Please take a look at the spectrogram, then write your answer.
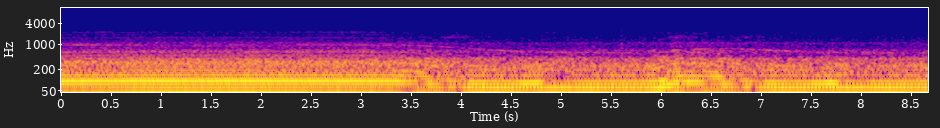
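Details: BMW 320d N47 diesel at idle: steady, then uneven with wavering beats and dips. Suspected idle misfire; idle jumps when the revs come back down, with blue smoke and a strong smell on cold start.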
